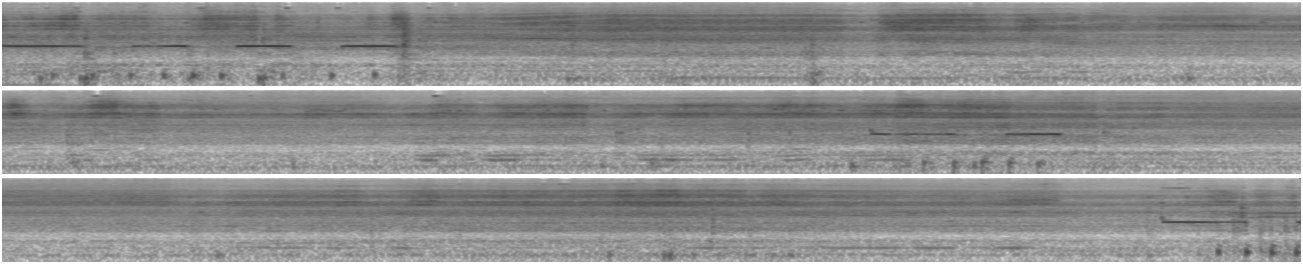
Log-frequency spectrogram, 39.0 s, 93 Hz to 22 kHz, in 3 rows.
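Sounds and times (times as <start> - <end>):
excavator diesel engine running: 0.0 - 38.9
backup alarm beeps: 37.6 - 38.4.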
